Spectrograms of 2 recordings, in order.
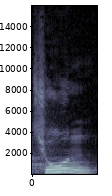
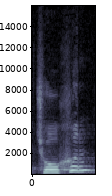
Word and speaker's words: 좋은: 그 다음에 뭐어 날씨가 좋은 존 날 날이 다 했을 때 조 흔 아니죠 좋으니 줘 이렇게 힐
